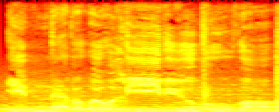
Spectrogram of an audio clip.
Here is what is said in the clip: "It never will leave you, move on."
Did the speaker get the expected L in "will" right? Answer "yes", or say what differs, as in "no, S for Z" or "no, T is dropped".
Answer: yes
